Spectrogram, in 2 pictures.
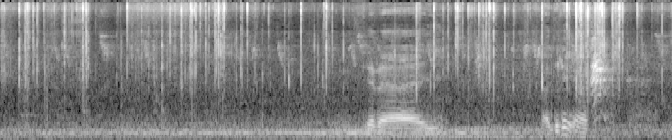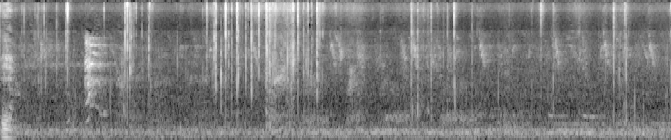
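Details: Two pet cats, Kiray the Persian and Shun the Siamese, waiting for their food: one drawn-out, arching meow near the middle, followed by shorter cries and clicks, over steady background noise and human voices.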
